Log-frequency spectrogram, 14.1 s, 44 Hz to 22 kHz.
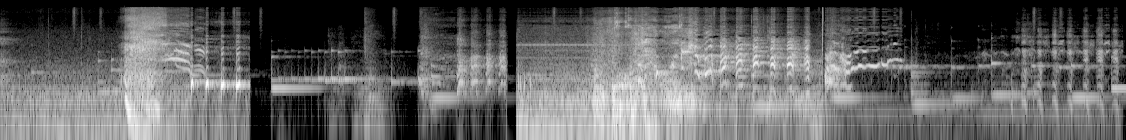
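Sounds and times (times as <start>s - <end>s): light background music: 0.0s - 6.3s, 10.3s - 14.0s
person laughing: 1.5s - 3.2s, 5.2s - 6.4s, 8.0s - 11.4s, 12.2s - 14.0s.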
